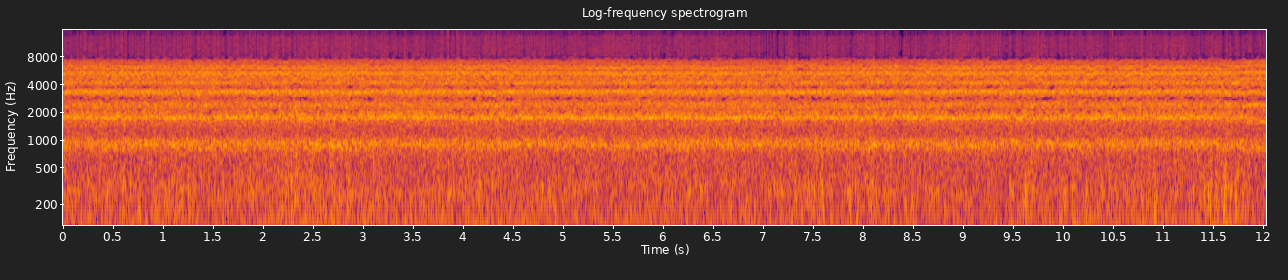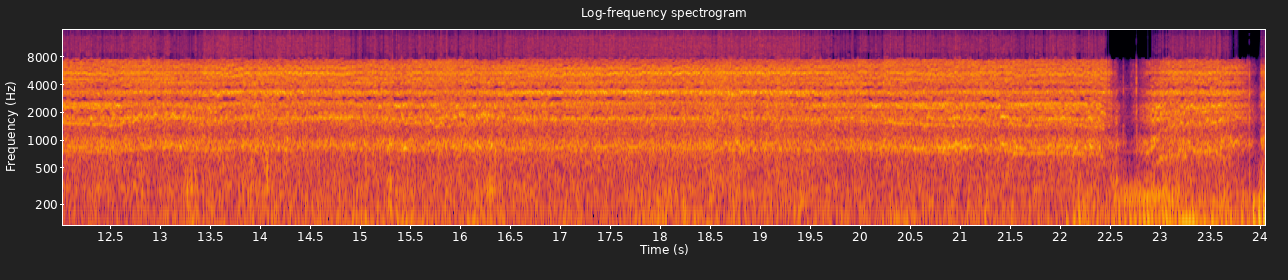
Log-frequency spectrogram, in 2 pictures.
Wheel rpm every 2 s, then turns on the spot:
230, 230, 230, 230, 230, 230, 220, 220, 210, 210, 210, 140.
none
